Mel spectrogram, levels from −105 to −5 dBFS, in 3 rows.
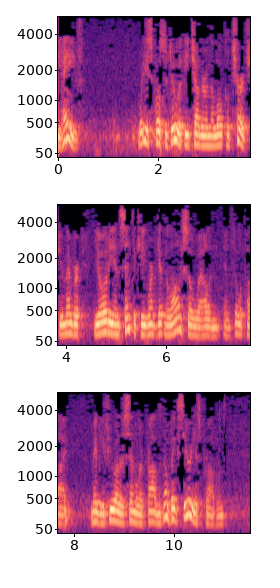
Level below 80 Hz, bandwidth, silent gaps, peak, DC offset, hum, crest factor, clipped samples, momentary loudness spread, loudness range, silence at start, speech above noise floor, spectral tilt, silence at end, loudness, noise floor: -58 dBFS; 5.4 kHz; none; -4 dBFS; under 0.1%; none; 16 dB; under 0.1%; 11 LU; 4 LU; 0 s; 28 dB; -9.5 dB/octave; 0.5 s; -20 LUFS; -46 dBFS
